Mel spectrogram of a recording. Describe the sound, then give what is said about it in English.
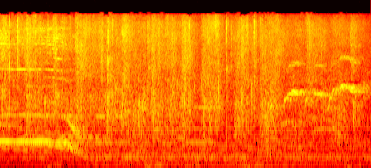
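An audience applauds and cheers to welcome a guest at a live pop culture game show at a convention. Dense clapping and crowd noise fill the whole stretch, with a shout and some voices mixed in. “Everyone, welcome. Give it up for Lawrence Burgess.”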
